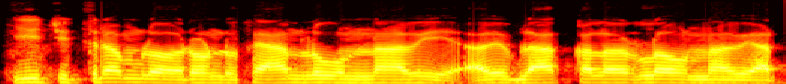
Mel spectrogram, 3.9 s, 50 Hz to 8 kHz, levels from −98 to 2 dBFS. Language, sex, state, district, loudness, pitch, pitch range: Telugu, male, Telangana, Mahabubabad, -14 LUFS, 115 Hz, 110-120 Hz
